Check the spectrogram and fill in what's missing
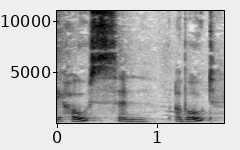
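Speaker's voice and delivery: "house and a boat" with rounded o vowels; low, East Coast o in "house and a boat"; Canadian ou sound. Shown as a demonstration. East Coaster showing her vowels, rounded "house and a boat". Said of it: "I do say like that".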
